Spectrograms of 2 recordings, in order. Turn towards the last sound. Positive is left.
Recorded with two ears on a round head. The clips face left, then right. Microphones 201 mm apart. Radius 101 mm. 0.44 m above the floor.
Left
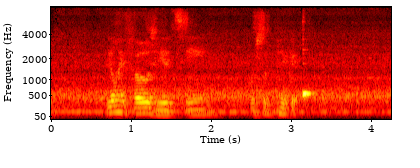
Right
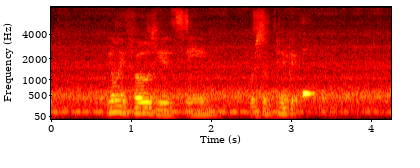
turn(degrees=45)  # may be behind; listen again after turning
